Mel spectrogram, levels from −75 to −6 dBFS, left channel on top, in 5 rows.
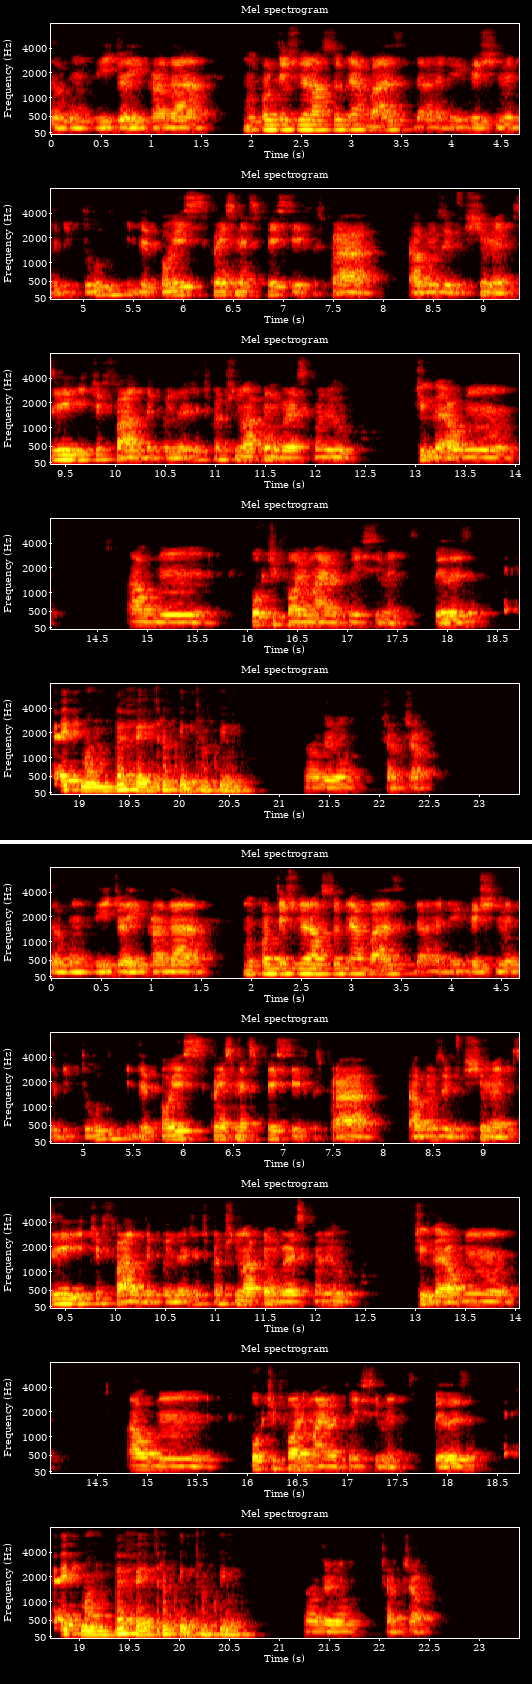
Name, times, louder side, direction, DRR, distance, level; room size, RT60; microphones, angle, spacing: voice 1, 0.0-1.6 1.9-7.9 8.3-12.4 13.0-14.0 14.8-15.6 16.1-17.6 17.9-18.3 21.3-21.8 22.0-22.4, right 1 dB, 70° right, 4 dB, 5.9 m, -29 dB
voice 2, 18.7-20.6, equal, 15° right, 0 dB, 2.9 m, -25 dB
20.0 x 19.5 x 2.3 m, 0.40 s
head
